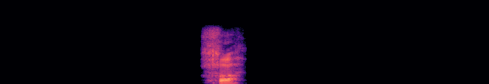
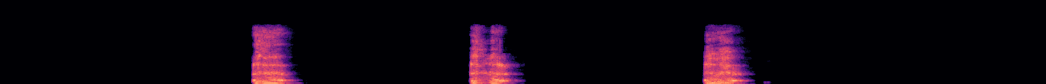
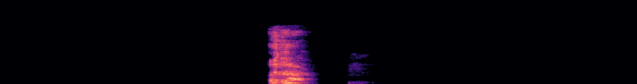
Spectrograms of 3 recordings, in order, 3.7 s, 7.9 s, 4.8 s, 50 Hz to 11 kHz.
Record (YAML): exhalation_length: 3.7 s
exhalation_amplitude: 27808
exhalation_signal_mean_std_ratio: 0.17
three_cough_length: 7.9 s
three_cough_amplitude: 29929
three_cough_signal_mean_std_ratio: 0.27
cough_length: 4.8 s
cough_amplitude: 29545
cough_signal_mean_std_ratio: 0.18
survey_phase: beta (2021-08-13 to 2022-03-07)
age: 65+
gender: Male
wearing_mask: 'No'
symptom_none: true
smoker_status: Never smoked
respiratory_condition_asthma: false
respiratory_condition_other: false
recruitment_source: REACT
submission_delay: 5 days
covid_test_result: Negative
covid_test_method: RT-qPCR
influenza_a_test_result: Negative
influenza_b_test_result: Negative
